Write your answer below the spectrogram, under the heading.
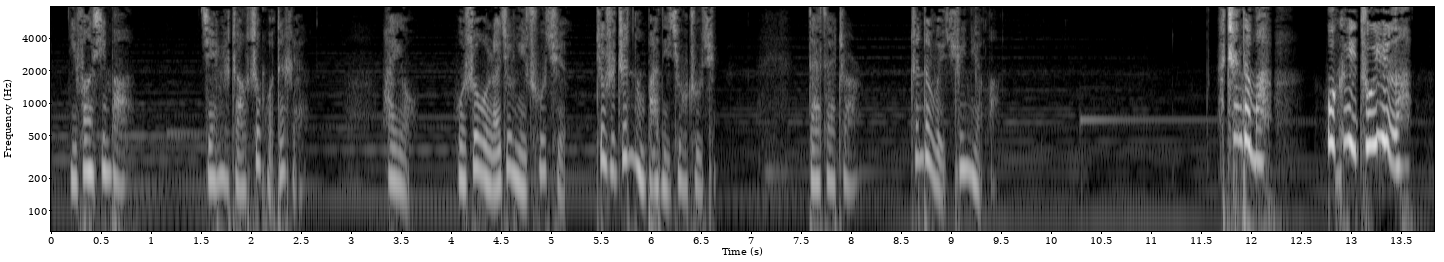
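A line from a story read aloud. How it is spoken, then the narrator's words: Whispering in ear. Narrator (Chinese): 在林雨柔的耳边小声说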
